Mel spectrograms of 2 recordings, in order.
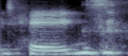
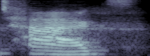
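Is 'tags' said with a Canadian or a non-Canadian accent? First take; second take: Canadian; non-Canadian. First: The word has a Canadian-accented vowel. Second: The word has a non-Canadian vowel. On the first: "you can hear my Canadianness coming out because I say tags" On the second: "instead of tags"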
